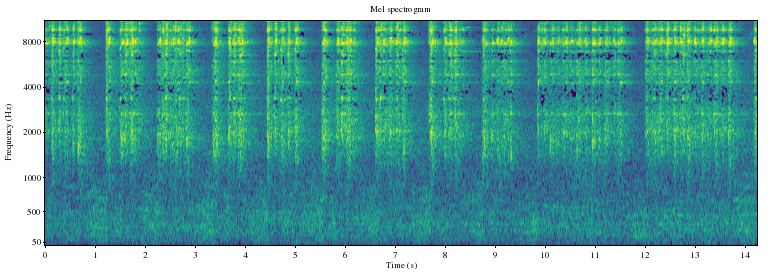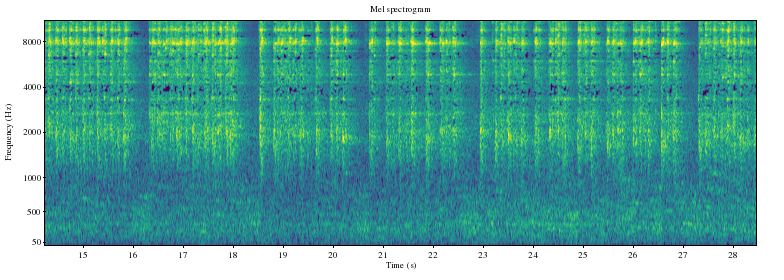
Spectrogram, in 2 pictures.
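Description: Several dancers' finger cymbals (zills) playing together, a fast bright ringing rhythm in short repeated phrases broken by brief pauses.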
